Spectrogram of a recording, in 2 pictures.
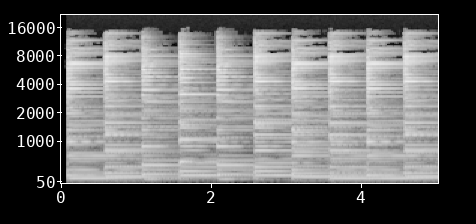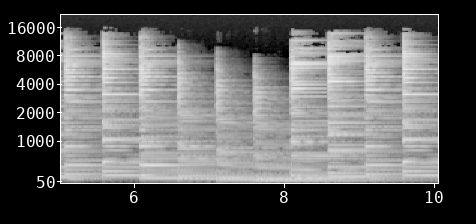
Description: rock and roll; china

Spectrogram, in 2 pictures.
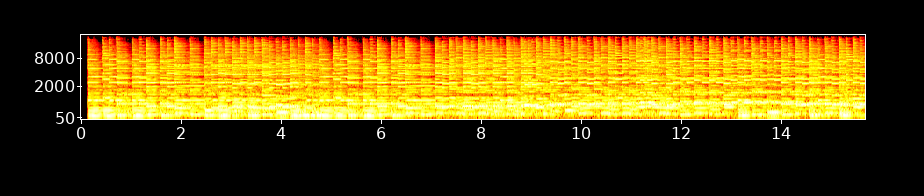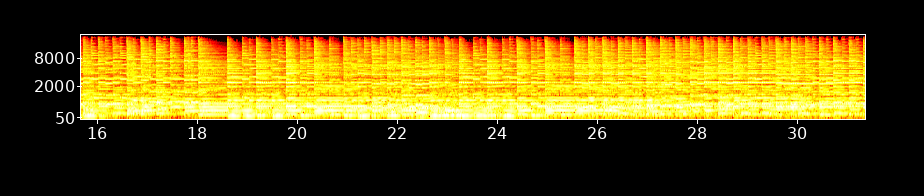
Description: badinerie harpsichord; bach johann sebastian; from orchestral suite b minor bwv 1067

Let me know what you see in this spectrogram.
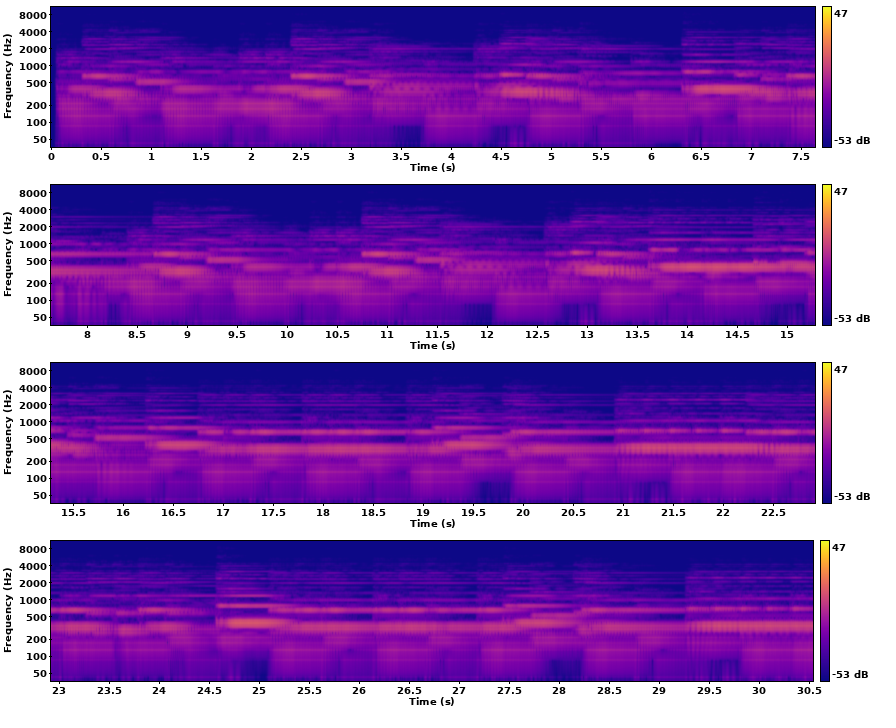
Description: jingle bells; pierpont james

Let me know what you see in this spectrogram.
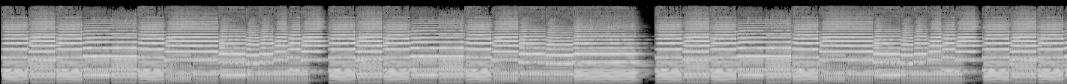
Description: tempo minuetto; hook james

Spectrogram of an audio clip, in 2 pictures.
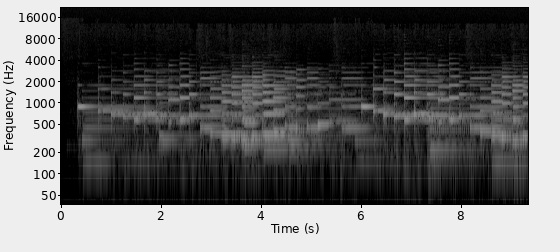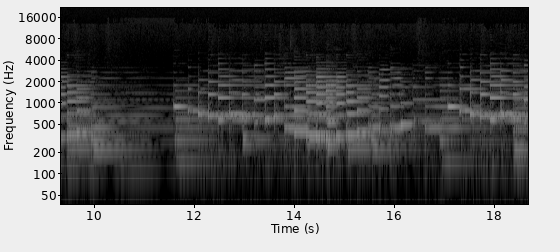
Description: menuet; zipoli domenico

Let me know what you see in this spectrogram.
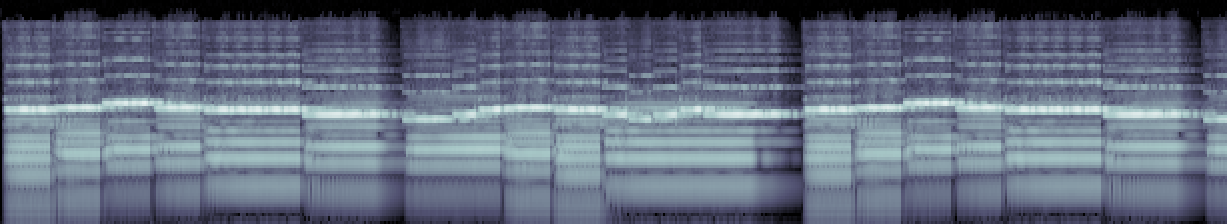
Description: gavotta; hook james

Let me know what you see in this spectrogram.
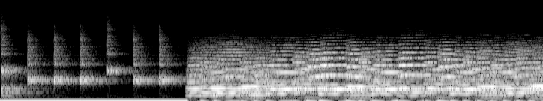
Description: air play along without guitar

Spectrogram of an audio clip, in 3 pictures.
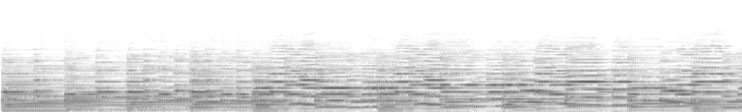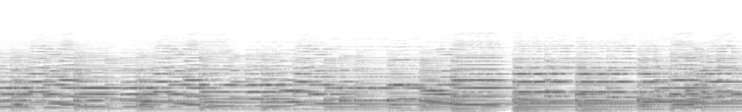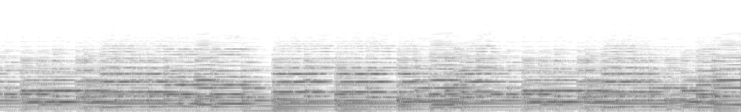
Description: jingle bells

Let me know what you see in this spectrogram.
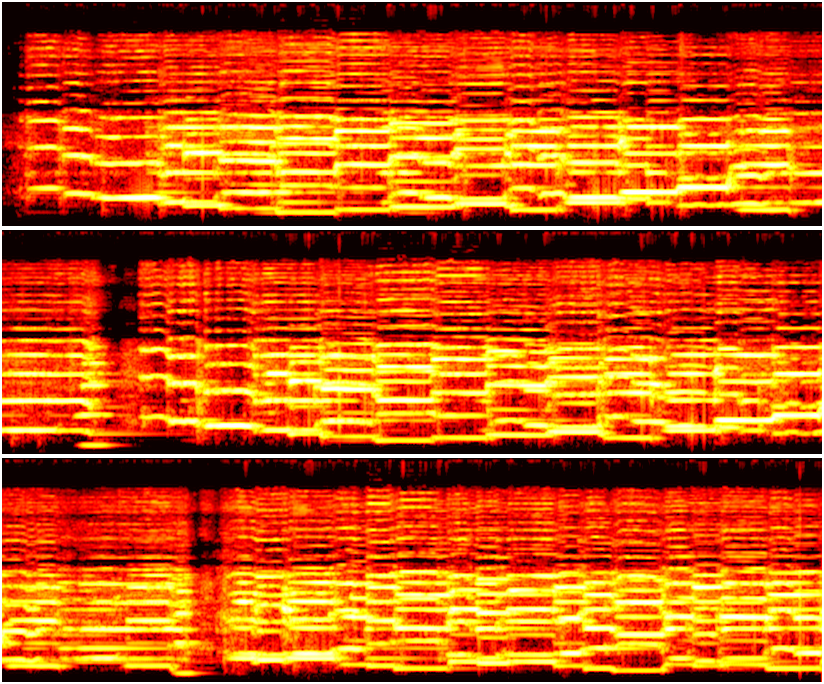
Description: bourree mineur; krieger johann

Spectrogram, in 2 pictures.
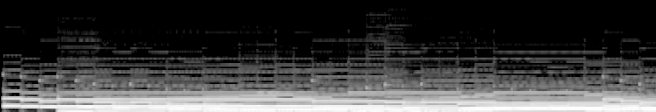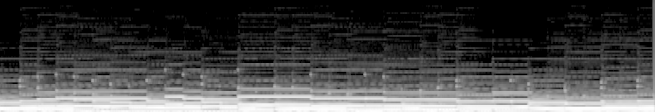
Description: allemande minor for pipe organ; bach johann sebastian

